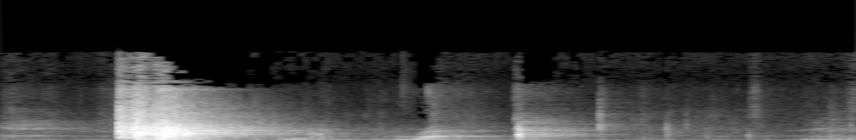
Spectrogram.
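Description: A loaded barbell set back into the steel rack's hooks with one loud metal clank about half a second in, ringing off over about a second. A second, sharper knock follows near the end.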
